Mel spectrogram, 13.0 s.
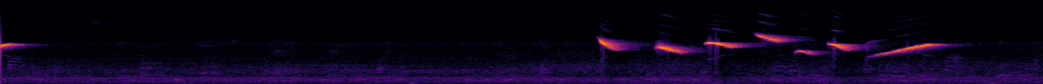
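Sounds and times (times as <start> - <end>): bird singing whistled notes: 0.0 - 0.5, 7.5 - 12.0.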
